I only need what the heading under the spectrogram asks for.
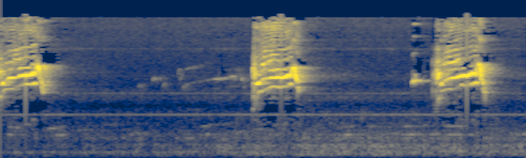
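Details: A goldfinch mule (hybrid) sings a clean Malaga-copy song used to stimulate males to sing and to tutor chicks: three short bursts of bright, liquid twittering, each about half a second, two seconds apart, over a faint low hum.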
